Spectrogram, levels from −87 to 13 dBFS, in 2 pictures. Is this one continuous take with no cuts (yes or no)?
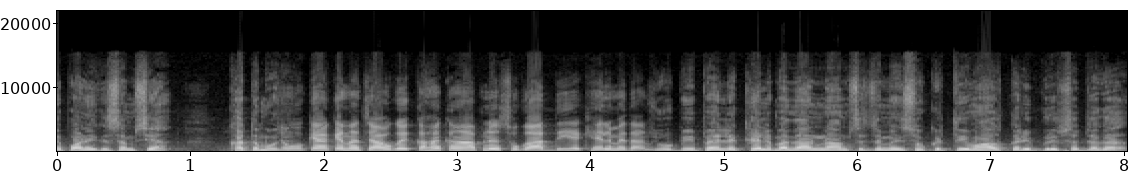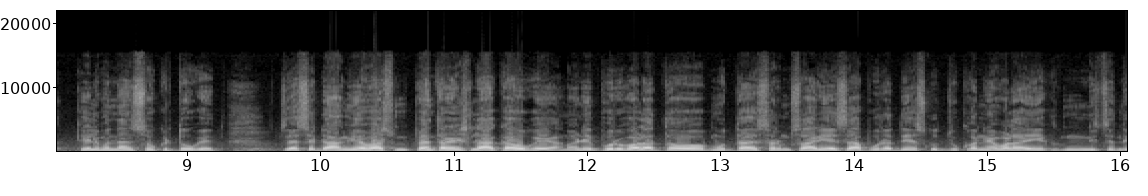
no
